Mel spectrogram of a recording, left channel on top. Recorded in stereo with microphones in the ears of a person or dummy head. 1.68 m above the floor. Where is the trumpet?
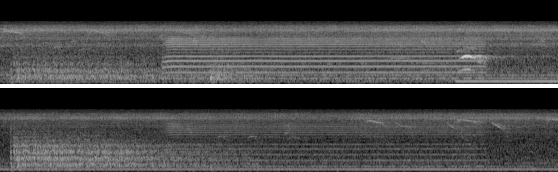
45° left (ahead or behind).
